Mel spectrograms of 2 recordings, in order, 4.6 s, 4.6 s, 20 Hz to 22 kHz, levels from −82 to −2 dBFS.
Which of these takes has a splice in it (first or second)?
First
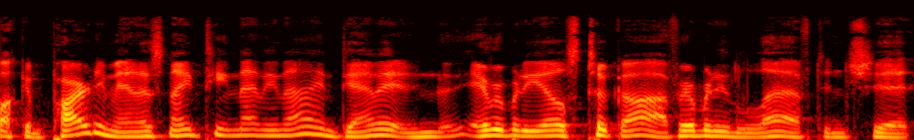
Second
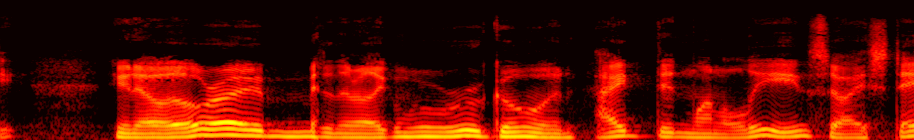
second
